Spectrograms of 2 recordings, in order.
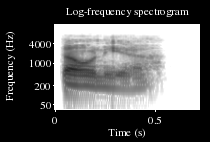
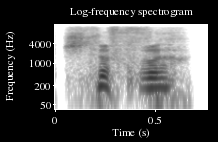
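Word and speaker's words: Chthonia: The guy who reads the book, Wil Wheaton, says Thonia. Okay. All right. I'm sure he looked at it and said, fuck that. Chthoniya. Chthoniya. That's okay. CH is silent. Thonia. We'll move on from there.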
